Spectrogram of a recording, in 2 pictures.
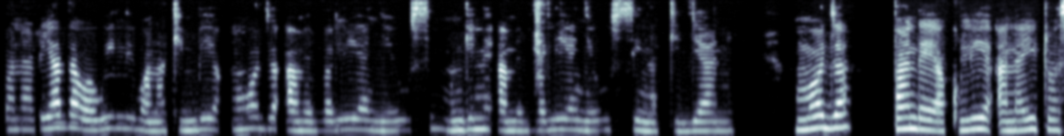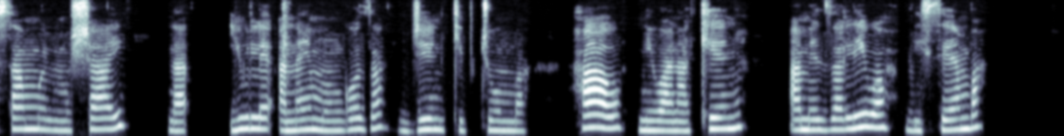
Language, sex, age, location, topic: Swahili, female, 18-24, Kisumu, education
